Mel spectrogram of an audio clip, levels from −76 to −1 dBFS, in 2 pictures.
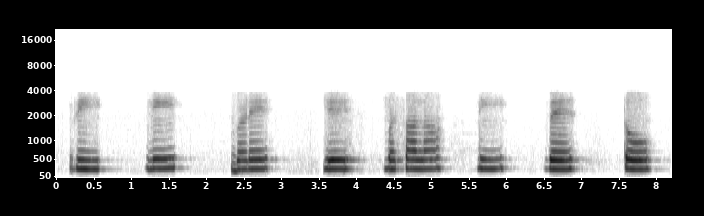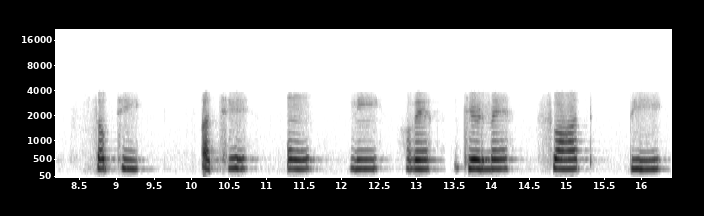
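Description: The speech passes through a Bluetooth CVSD headset codec for the whole clip. It codes each sample as a single up or down step whose size adapts, at a rate consistent with a 64 kbps link. The line is narrowband, with a passband of roughly 200 Hz to 3.5 kHz and nothing above 3.8 kHz. The speech sounds boxed-in and dull. Loud, bright passages outrun the step size and distort, s sounds turn scratchy, and a granular hiss sits underneath.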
